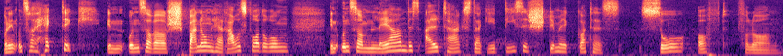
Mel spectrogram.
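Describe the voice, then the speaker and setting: High-voiced preaching man, reverberant hall. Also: takes it slowly. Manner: earnest preaching that speaks to the listener directly, in short phrases. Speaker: pastor. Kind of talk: sermon. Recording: long reverb of a large hall.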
